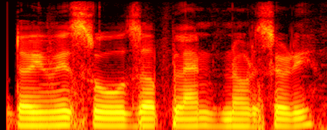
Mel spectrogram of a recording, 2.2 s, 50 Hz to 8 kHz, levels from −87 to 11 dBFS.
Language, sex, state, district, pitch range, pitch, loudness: English, male, Assam, Kamrup Metropolitan, 115-120 Hz, 115 Hz, -15 LUFS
